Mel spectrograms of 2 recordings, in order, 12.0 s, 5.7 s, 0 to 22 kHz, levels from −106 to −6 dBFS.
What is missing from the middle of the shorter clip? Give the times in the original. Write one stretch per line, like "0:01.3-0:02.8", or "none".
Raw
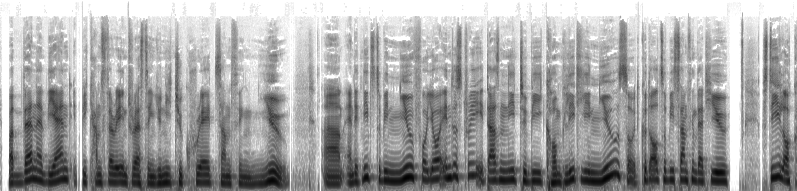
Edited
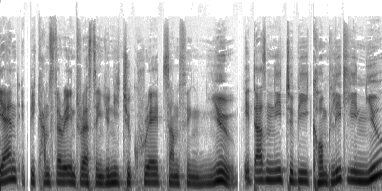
0:04.4-0:07.2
